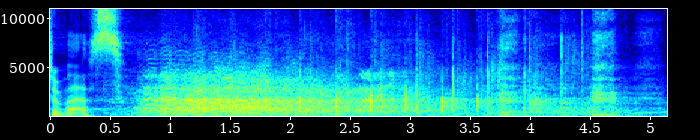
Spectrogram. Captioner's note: audience laughing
